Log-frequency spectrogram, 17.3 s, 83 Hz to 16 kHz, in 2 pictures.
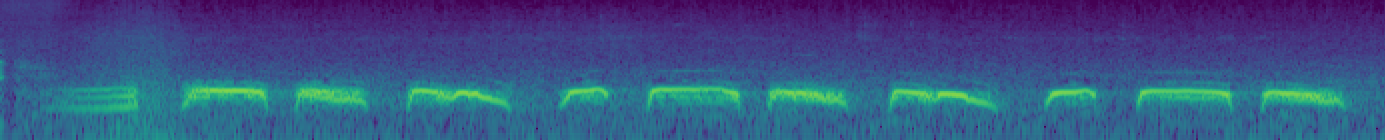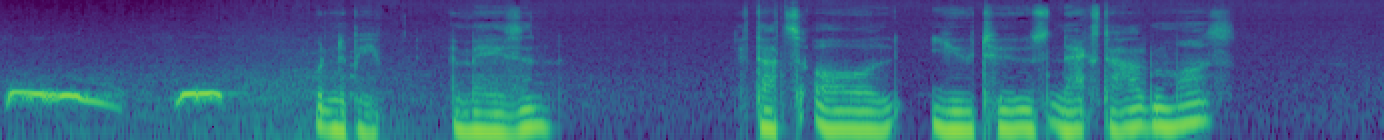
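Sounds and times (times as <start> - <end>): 
wood pigeon cooing: 0.0 - 10.2
speech: 10.6 - 12.2, 13.4 - 16.4.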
